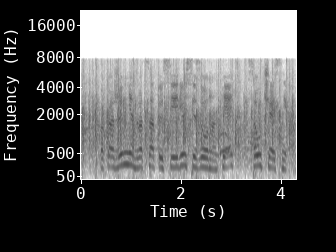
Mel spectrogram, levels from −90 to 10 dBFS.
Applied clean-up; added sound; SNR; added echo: none; Applause; 2 dB; none.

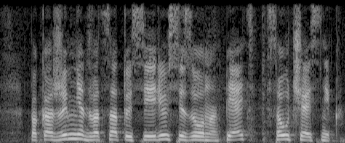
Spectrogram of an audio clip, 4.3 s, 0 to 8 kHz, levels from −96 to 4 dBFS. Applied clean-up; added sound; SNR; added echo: none; none; none; none.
